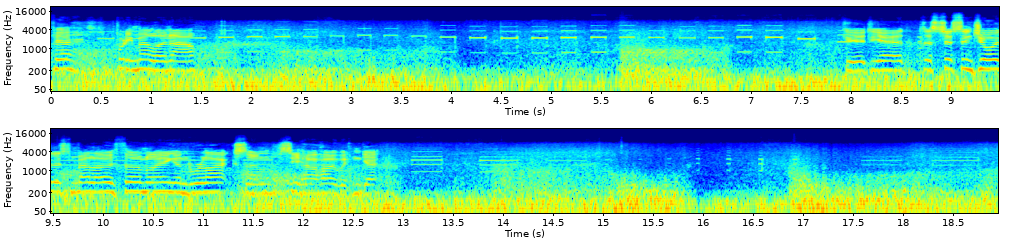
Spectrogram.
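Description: Wind rushes loudly past the microphone.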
